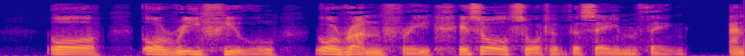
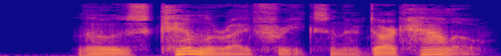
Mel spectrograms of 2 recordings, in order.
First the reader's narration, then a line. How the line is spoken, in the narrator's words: I breathed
